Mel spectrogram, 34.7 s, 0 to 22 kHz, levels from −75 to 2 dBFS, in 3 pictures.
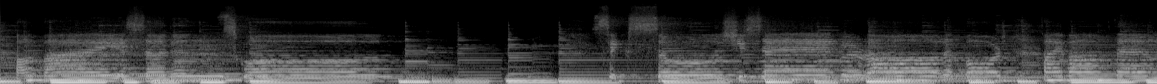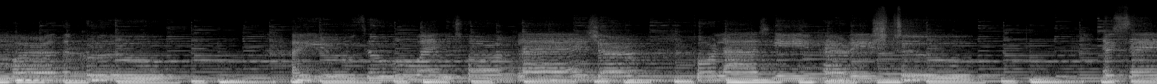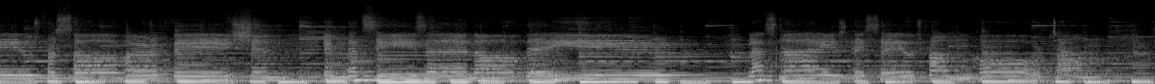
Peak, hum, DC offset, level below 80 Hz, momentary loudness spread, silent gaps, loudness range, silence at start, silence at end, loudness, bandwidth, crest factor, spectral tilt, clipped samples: -4 dBFS; none; under 0.1%; -30 dBFS; 7 LU; none; 3 LU; 0 s; 0 s; -21 LUFS; 10 kHz; 14 dB; -8 dB/octave; under 0.1%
